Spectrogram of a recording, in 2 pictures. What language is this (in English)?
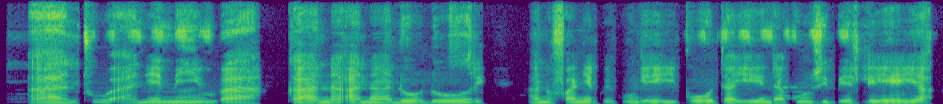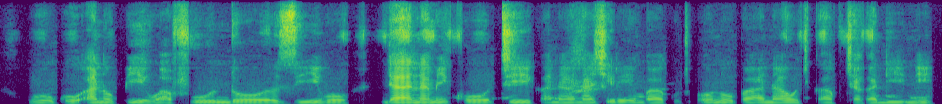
Ndau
